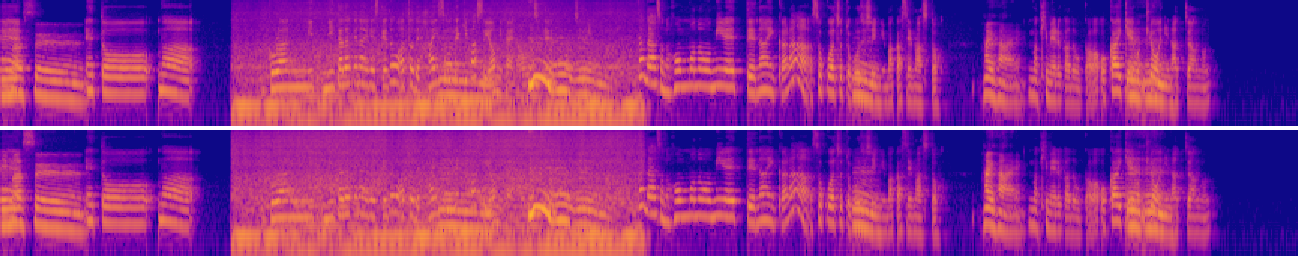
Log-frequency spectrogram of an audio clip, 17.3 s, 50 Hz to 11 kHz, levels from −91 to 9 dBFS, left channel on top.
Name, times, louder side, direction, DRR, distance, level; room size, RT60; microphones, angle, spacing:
voice 1, 0.0-1.2 5.8-6.6 7.0-8.2 11.4-11.7 13.1-13.7 15.0-15.6, right 1 dB, 30° right, 1.0 m, -22 dB
voice 2, 1.1-2.6 3.5-7.9 8.5-12.5 13.7-16.1, left 2 dB, 30° left, 0.8 m, -26 dB
sound 1, 3.1-8.6, right 1 dB, 55° right, 1.7 m, -28 dB
17.5 x 9.3 x 2.3 m
head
